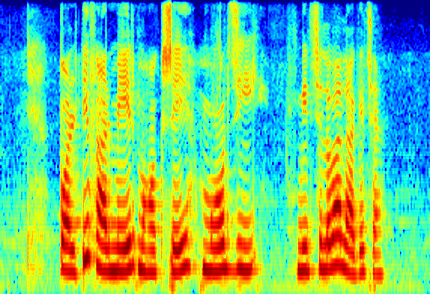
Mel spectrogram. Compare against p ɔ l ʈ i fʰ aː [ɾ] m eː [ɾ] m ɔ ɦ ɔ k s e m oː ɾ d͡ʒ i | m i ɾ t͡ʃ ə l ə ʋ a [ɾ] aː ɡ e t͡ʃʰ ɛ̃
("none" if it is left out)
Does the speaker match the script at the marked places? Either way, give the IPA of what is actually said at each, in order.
ɾ, ɾ, l

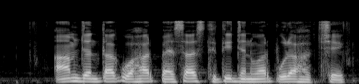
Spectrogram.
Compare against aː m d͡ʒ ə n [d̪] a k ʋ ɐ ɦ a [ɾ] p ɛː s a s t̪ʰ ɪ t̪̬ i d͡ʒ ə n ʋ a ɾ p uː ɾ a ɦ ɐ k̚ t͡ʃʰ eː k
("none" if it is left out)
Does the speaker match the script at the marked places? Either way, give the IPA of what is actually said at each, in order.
t̪, ɾ

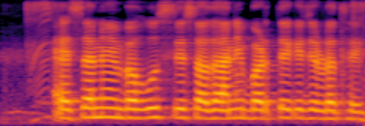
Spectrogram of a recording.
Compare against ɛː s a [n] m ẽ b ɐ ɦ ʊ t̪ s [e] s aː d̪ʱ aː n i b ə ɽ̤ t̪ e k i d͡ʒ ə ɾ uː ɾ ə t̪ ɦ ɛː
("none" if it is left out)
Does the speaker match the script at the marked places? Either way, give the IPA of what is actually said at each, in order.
n, e

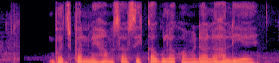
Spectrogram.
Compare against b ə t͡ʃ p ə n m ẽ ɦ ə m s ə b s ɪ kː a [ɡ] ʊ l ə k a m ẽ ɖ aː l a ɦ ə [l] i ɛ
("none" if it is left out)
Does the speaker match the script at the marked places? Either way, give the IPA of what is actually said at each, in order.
ɡ, l

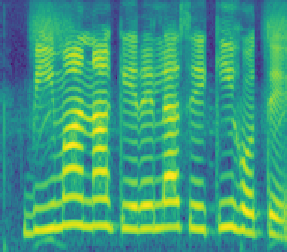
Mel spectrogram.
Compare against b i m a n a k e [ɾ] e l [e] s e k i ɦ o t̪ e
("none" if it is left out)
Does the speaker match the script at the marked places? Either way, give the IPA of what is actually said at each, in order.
ɾ, a

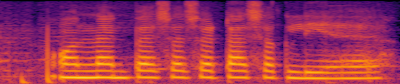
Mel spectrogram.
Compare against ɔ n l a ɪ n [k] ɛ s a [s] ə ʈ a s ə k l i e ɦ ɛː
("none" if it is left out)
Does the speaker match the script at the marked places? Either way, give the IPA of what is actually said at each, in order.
p, s

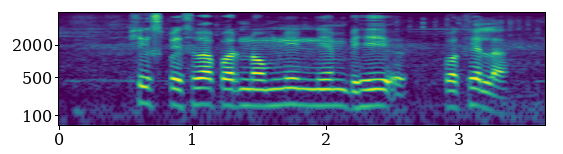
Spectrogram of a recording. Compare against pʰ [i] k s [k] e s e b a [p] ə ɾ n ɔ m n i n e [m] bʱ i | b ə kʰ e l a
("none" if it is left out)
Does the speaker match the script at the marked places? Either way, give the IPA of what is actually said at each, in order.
i, p, p, m

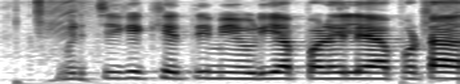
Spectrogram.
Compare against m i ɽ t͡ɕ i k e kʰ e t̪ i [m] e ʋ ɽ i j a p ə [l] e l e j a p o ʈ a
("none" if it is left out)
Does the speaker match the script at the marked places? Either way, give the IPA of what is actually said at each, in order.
m, ɽ

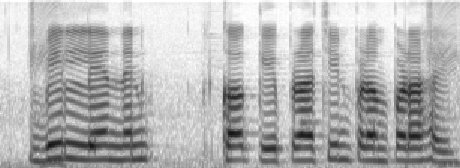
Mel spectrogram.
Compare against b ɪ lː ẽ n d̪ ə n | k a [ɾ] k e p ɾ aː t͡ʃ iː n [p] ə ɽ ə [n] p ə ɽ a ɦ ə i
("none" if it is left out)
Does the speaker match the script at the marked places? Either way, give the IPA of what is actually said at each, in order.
none, p, m

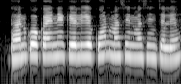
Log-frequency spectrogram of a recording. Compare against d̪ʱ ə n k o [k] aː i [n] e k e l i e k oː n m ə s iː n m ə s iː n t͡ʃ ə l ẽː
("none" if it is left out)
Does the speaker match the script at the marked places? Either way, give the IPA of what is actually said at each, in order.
k, n

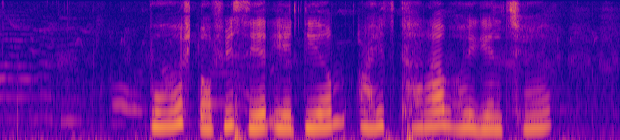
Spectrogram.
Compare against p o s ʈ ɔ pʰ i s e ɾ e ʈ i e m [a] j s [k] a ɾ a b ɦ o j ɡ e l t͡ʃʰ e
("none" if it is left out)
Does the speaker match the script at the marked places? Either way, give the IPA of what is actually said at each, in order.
a, kʰ

